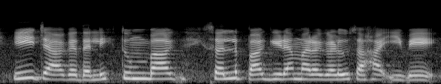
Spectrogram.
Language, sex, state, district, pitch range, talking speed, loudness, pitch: Kannada, female, Karnataka, Bangalore, 225-260 Hz, 110 wpm, -15 LUFS, 240 Hz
